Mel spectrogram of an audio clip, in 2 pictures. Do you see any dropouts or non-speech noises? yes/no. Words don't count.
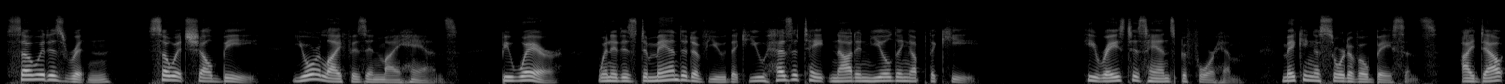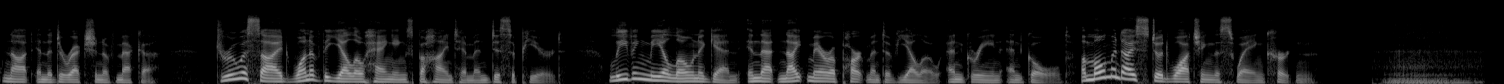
yes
